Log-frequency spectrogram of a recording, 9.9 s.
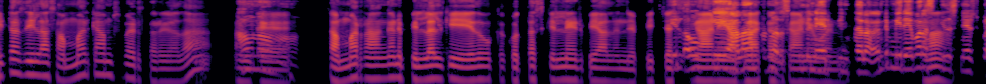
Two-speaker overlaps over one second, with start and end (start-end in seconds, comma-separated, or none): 6.6-8.5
